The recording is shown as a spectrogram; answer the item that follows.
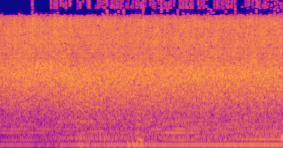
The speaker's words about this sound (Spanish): Es un momento emocionante. Sí. Se acerca al altar ahora para agradecer con un leve gesto de cabeza estos aplausos.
